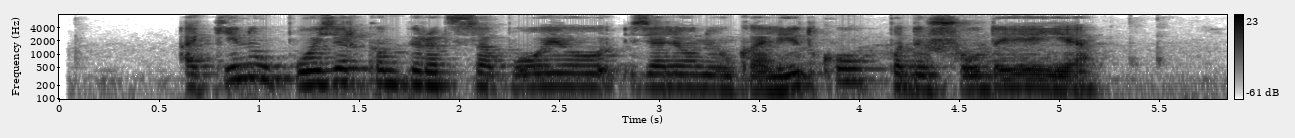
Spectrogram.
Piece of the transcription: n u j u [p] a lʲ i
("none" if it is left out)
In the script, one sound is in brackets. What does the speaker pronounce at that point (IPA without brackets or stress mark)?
k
